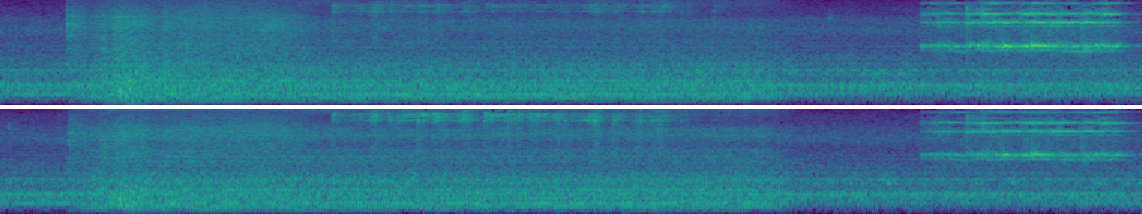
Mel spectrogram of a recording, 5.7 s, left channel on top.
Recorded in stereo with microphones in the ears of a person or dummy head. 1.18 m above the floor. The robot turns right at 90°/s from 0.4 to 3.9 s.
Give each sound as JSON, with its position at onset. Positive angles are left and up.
{"t": 0.3, "sound": "a splash", "azimuth_deg": 70, "distance_m": 3.0}
{"t": 1.6, "sound": "keys jangling", "azimuth_deg": -170, "distance_m": 0.5}
{"t": 4.6, "sound": "a bell", "side_deg": 10, "distance_m": 0.7}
